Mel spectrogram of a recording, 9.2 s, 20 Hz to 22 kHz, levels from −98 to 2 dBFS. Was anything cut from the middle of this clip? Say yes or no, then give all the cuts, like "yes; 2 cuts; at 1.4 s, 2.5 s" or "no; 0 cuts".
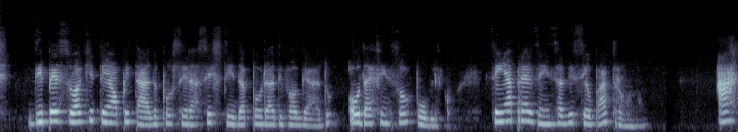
no; 0 cuts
